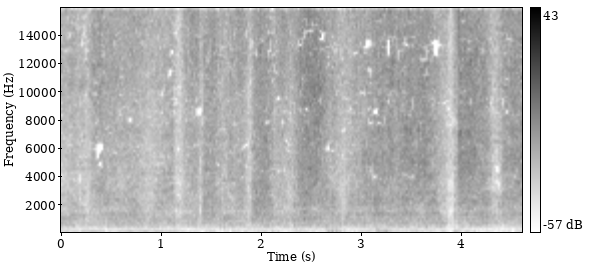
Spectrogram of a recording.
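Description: Short fingernails scratch the aluminium lid of a closed space-grey MacBook lying flat on a table, heard close up. A steady, bright, dry scraping rasp runs throughout, rising and falling in short strokes with brief gaps.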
